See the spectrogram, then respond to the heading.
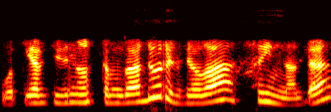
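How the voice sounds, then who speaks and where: Here is a woman with a plain, everyday voice. She talks at a fairly slow pace with ordinary pitch variation. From Crimea. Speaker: radio caller. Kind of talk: casual phone-in chat.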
